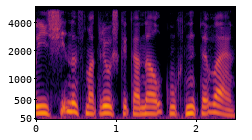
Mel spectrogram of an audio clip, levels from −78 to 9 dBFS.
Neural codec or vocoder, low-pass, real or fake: autoencoder, 22.05 kHz, a latent of 192 numbers a frame, VITS, trained on many speakers; 5.4 kHz; fake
